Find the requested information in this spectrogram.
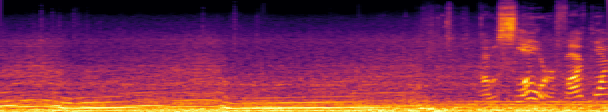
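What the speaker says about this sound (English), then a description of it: "Full stop. Full brake. Launch control. Launching." NEUSPEED-equipped Golf R launching hard from a standstill on a dirt road with launch control, engine note climbing steadily through rising gear pitches, loud and close with a voice talking over it near the end.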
